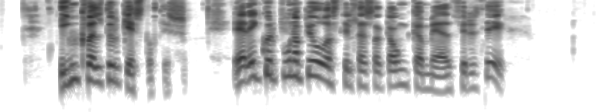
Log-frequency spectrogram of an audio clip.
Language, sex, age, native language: Icelandic, male, 20-29, Icelandic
